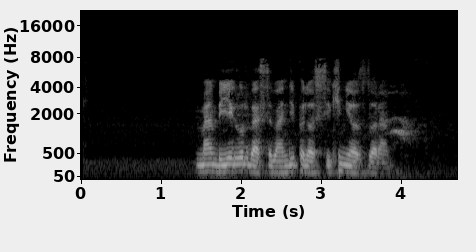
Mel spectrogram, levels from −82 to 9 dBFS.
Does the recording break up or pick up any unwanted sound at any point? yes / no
no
